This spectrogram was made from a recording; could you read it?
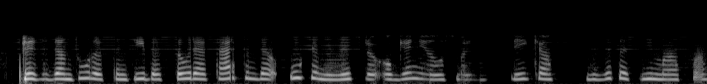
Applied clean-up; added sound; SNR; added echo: neural separator model SepFormer WHAM!.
